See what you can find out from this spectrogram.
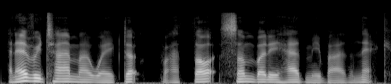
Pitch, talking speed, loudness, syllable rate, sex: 110 Hz, 215 wpm, -20 LUFS, 5.8 syllables/s, male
